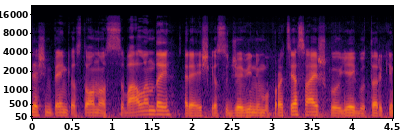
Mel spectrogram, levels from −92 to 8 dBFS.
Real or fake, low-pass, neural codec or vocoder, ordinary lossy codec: real; 14.4 kHz; none; Opus, 32 kbps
